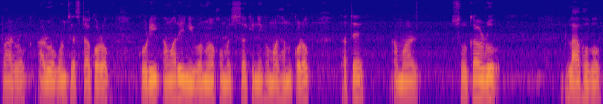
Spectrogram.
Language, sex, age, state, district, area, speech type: Assamese, male, 18-30, Assam, Sonitpur, urban, spontaneous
